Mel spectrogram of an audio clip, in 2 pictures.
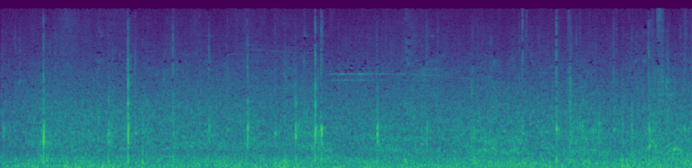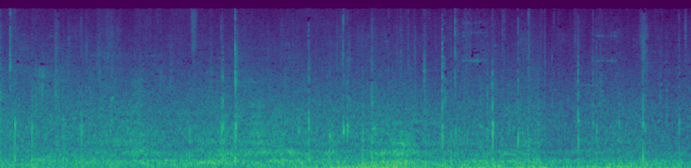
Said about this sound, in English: Block out the wind, block out the plane going overhead. You got it? I'm going to say a handball court. Yep. Yay. Perfect. Very New York.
